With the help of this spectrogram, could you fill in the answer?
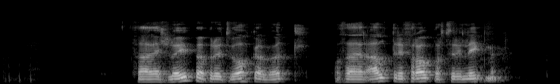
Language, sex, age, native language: Icelandic, male, 40-49, Icelandic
